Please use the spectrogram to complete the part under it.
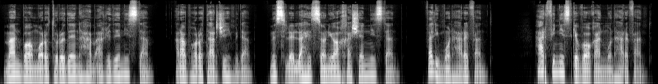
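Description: A man voicing a tired, blunt waitress who talks in a weary, sharp-tongued way. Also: lowish voice, gravelly, dry recording, studio quality.

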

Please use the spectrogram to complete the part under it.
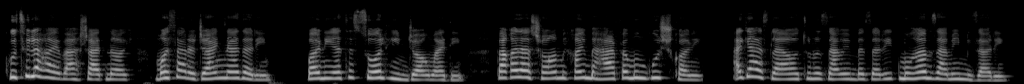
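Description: A woman voices a burly, gruff warrior who grumbles about the path and calls out boldly to unseen foes. Her voice is only lightly changed for him, in a storybook reading. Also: fairly high pitch, close to an everyday voice. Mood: loud challenge. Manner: grumbling, then loudly challenging. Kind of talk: audiobook character voice.

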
